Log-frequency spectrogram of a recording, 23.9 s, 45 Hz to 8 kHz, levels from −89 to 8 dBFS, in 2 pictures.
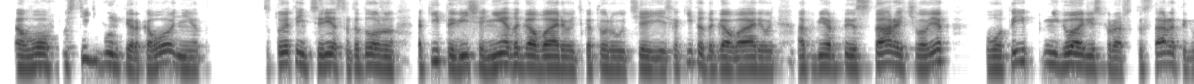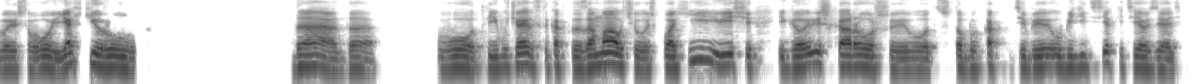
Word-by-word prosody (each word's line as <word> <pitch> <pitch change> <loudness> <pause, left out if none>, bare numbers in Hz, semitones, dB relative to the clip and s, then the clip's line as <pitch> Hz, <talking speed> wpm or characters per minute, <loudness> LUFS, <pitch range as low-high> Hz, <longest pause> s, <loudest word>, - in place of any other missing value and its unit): кого 135 +2 +3
впустить 145 +9 -6
в 190 - -8
бункер, 135 -6 0
а - - -6
кого 145 +10 +2
нет? 115 -3 -2 0.6
Стоит 155 +6 -2
интерес: 140 -1 +1
ты 130 - -4
должен 125 -3 +1 0.2
какие-то 190 +2 -2
вещи 130 +2 +1
недоговаривать, 125 -3 +4
которые 120 -1 -2
у 115 - -1
тя 115 +3 -3
есть, 115 -1 -2
какие-то 140 +5 -4
договаривать. 120 0 +3 0.2
Например, 125 +1 0
ты 130 -1 +2
старый 140 +4 +3
человек, 145 +9 0 0.3
вот, 125 0 -2
и 185 +3 -2
не 160 -2 -2
говоришь. 140 -3 +4
Спрашивают: 115 -3 -4
"Ты 125 - -10
старый?" 150 +5 +1
Ты 130 - -9
говоришь: 115 0 -4
"Ой, 115 0 0
я 140 +6 +4
хирург!" 130 -7 0 1.6
Да, 130 -3 0
да. 115 -4 -5 0.6
Вот 120 -2 -2
и 120 -1 -2
получается, 130 +2 0
ты 120 - -10
как-то 120 0 -3
замалчиваешь 130 -3 +3
плохие 150 - -1
вещи 140 -2 -2 0.2
и 125 - -6
говоришь 135 +7 0
хорошие 125 -4 +1
вот, 110 -1 -6
чтобы 120 -2 -6
как 140 - -3
тебе 125 +2 -2
убедить 130 0 -4
всех 165 +3 -6
и 130 - -14
тя 125 0 -2
взять. 115 -2 -4
125 Hz, 145 wpm, -23 LUFS, 120-140 Hz, 1.6 s, недоговаривать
